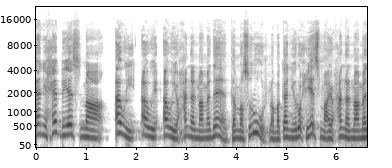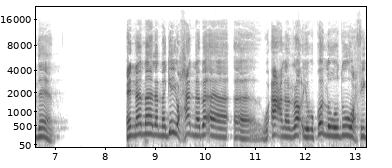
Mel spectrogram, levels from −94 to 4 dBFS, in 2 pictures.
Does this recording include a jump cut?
no; 0 cuts

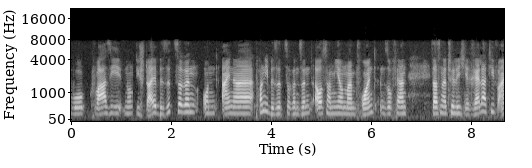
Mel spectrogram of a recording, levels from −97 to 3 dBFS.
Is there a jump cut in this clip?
yes; 3 cuts; at 1.2 s, 3.7 s, 7.2 s

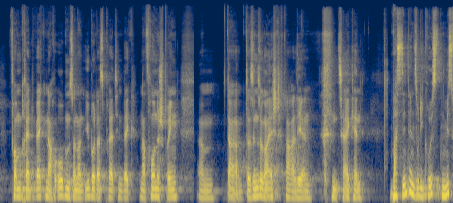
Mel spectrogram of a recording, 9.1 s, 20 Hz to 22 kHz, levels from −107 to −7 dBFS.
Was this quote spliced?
yes; 2 cuts; at 3.9 s, 7.7 s

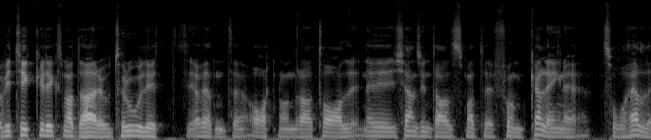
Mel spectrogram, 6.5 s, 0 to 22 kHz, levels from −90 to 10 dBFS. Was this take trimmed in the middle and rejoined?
yes; 1 cut; at 1.7 s

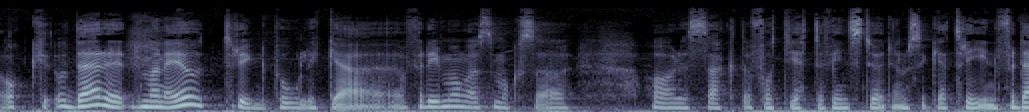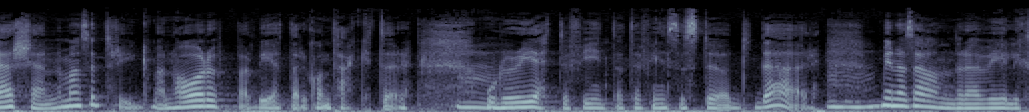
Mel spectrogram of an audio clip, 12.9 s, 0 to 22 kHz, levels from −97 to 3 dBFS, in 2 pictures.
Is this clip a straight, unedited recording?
yes; 0 cuts

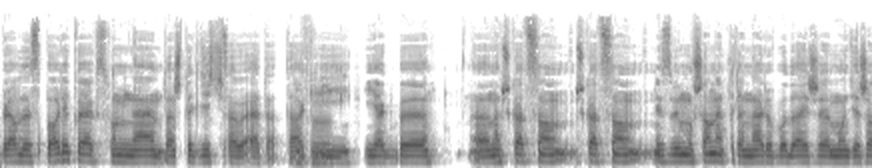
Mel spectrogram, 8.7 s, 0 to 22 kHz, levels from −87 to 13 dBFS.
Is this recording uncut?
no; 5 cuts; at 1.7 s, 2.2 s, 3.6 s, 5.7 s, 7.2 s

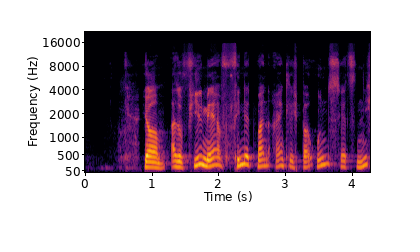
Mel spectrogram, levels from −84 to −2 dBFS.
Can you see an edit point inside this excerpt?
no; 0 cuts

